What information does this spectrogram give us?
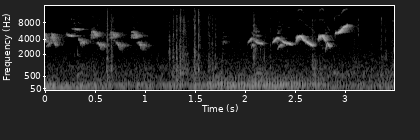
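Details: Double-collared seedeater singing bright, high slurred notes in two rapid runs, the second rising sharply at its end, over a low rumbling background.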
